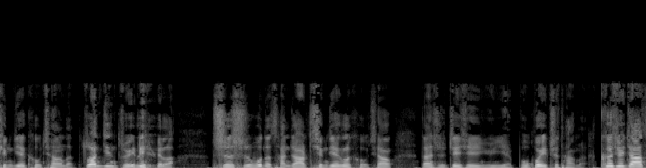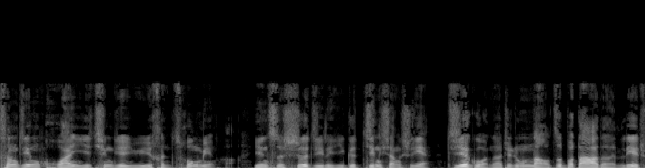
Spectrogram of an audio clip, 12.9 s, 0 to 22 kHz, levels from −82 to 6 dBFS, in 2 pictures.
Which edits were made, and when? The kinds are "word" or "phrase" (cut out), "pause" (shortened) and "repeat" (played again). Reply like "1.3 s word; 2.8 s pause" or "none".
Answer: 5.9 s pause; 8.9 s pause; 10.9 s pause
